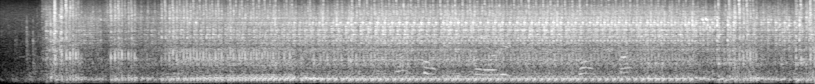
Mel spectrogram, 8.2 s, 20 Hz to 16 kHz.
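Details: Customer's Triumph Tiger T100 kick-started without choke, ignition advance set midway, little fuel in tank, engine not stripped, standard gearbox. Catches first kick and settles into an even, steady thump at idle with no knocks: healthy.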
